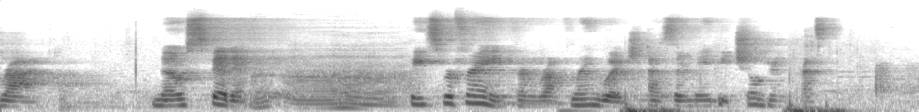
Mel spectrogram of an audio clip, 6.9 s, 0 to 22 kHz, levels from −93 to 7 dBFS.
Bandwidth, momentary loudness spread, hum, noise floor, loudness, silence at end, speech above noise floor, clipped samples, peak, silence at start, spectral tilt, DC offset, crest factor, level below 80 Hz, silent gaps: 15.5 kHz; 14 LU; none; -56 dBFS; -32 LUFS; 0 s; 25 dB; under 0.1%; -12 dBFS; 0 s; -3.5 dB/octave; under 0.1%; 20 dB; -44 dBFS; none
